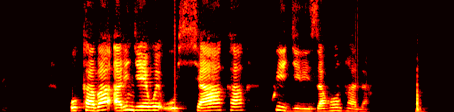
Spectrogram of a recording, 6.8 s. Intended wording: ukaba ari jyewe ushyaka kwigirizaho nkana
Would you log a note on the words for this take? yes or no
no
